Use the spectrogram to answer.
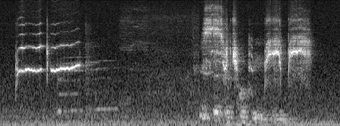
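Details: Pet parrotlet chatting in its cage in a kitchen; a clear whistled note sliding upward, a pause, then raspy, breathy high syllables that sound like mimicked speech.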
